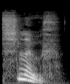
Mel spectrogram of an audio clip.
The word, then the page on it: sloth: British English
